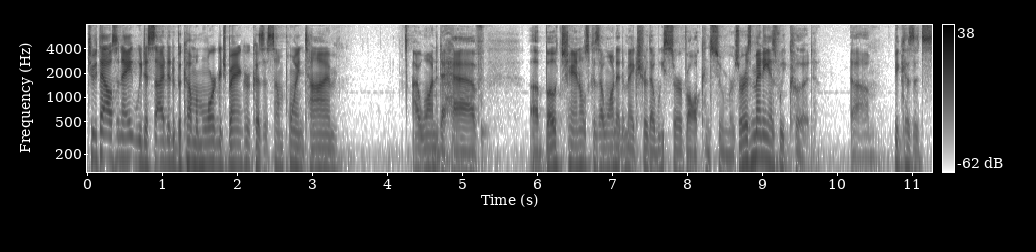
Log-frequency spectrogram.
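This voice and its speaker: Talking at a fairly quick pace, a man uses a medium pitch with ordinary pitch variation. There is audible room echo. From US, Cuban immigrant family. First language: Spanish. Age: 40s. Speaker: mortgage company executive. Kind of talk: interview.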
